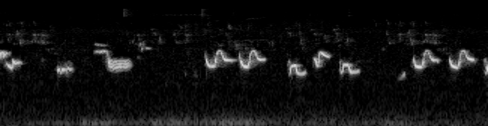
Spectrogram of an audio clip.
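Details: Rufous-bellied thrush song of looping, wavering whistles and falling slurs in separate phrases, over a soft low background hum.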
